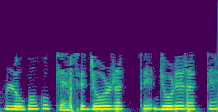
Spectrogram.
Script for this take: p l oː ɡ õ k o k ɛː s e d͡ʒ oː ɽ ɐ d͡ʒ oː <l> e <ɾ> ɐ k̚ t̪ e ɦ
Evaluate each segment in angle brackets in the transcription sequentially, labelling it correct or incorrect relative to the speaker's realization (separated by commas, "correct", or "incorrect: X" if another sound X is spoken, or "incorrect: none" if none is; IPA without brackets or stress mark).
incorrect: ɽ, correct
